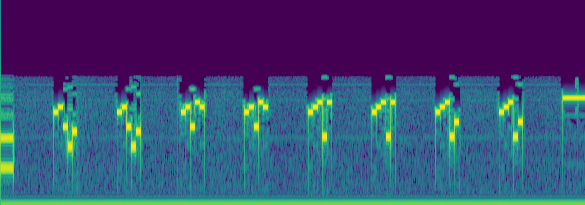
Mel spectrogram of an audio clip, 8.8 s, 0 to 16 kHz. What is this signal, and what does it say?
Five-tone selective call (ZVEI), heard as quick runs of five tones, tones of about 70 ms. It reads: 89514 89514 89509 89509 89030 89030 89036 89036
